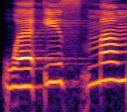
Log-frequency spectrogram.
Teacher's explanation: idgham bighunnah karena ada tanwin fathah bertemu dengan huruf mim maka tanwin fathah yang biasanya bunyinya n is man kalau ketemu mim jadi ismam dan ditahan bunyi m nya didengungkan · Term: idgham bi gunnah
